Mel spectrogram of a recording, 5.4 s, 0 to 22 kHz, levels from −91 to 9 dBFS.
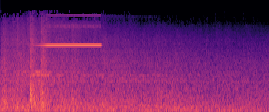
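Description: A recording of everyday sounds, interrupted from 0.59 to 2.05 s by loudspeaker feedback squeal: a 4.1 kHz tone swells over a bit under half a second to roughly 10 dB above the sound, as the microphone-to-speaker loop gain exceeds unity at that frequency and self-oscillates.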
